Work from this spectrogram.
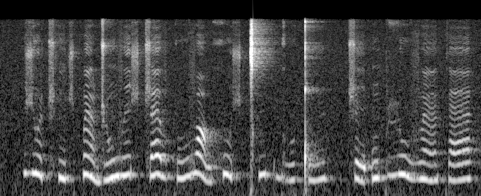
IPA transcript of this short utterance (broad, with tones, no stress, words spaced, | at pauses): ʒɯ˥˩ʈ͡ʂʰĩ˧˩˧ʃpæ̃˥˩ ɖ͡ʐũ˨˦ve˧˥˧ʃʈ͡ʂæ˧˥˧v ku˨˦vɑ˥˩vxʷɯ˥˩ʃǀʰi˧˥˧p ɡʱu˨˦ǃy˨˦ | ʈ͡ʂe˧˩˧ʔũ˨˦p ɮu˥˩væ̃˧˩˧ kæ˨˦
